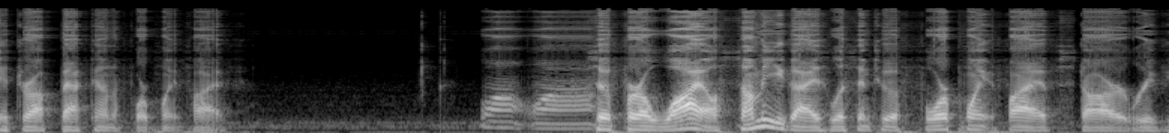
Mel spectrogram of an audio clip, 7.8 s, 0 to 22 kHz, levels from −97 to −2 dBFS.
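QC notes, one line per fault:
Throughout: imaging from sample-and-hold upsampling. The speech was raised from 8 kHz to 44.1 kHz by just repeating samples, no smoothing filter, so mirrored copies of the spectrum land above 4 kHz, first one spanning 4 to 8 kHz at about 14 dB down. You hear it as a metallic fizz riding the speech.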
